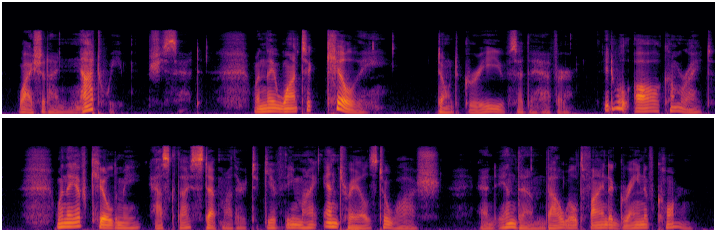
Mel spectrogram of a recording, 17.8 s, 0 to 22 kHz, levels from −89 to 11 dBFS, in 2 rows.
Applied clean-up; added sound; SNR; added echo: none; none; none; none.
